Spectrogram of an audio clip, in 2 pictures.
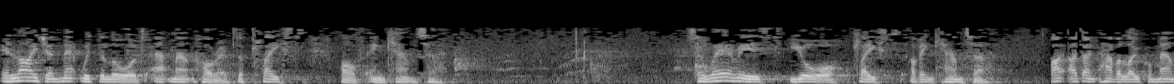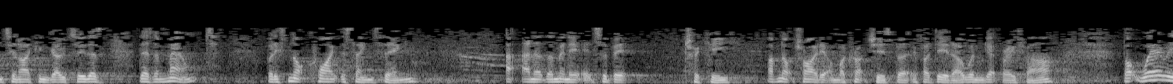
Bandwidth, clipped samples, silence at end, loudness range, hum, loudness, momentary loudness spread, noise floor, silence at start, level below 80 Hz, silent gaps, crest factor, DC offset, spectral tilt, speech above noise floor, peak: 5.8 kHz; under 0.1%; 0 s; 4 LU; none; -18 LUFS; 18 LU; -38 dBFS; 0 s; -42 dBFS; none; 16 dB; under 0.1%; -11 dB/octave; 21 dB; -2 dBFS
